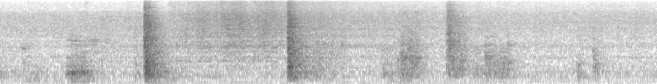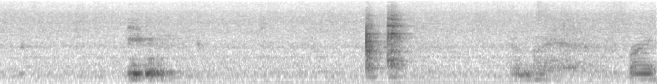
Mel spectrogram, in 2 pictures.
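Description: Cooking with Ackman: a spatula stirs and scrapes food sizzling in oil in a pan, with several sharp metallic clacks against the pan spaced through the stir and a steady fry hiss underneath.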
